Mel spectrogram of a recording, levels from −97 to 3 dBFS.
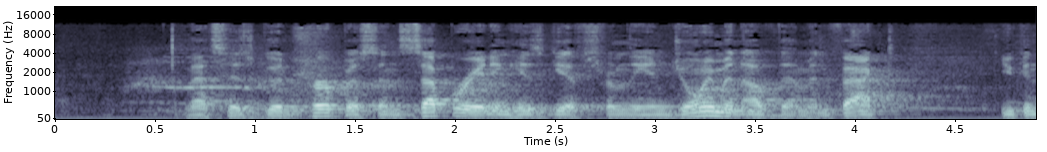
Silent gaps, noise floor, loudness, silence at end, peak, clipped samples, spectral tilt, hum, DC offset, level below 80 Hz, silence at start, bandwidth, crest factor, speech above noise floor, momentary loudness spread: none; -46 dBFS; -22 LUFS; 0 s; -4 dBFS; under 0.1%; -4 dB/octave; none; under 0.1%; -52 dBFS; 0.35 s; 11.5 kHz; 20 dB; 24 dB; 13 LU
